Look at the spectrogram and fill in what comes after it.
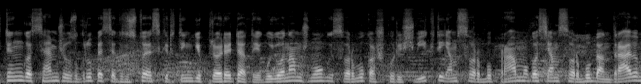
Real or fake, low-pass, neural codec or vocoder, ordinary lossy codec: real; 14.4 kHz; none; Opus, 64 kbps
